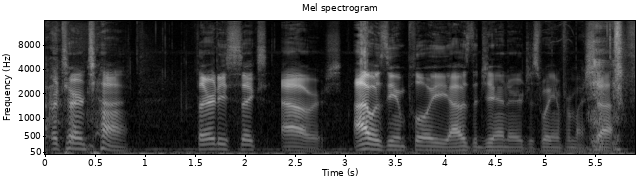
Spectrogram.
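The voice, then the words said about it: Imitates another person's voice. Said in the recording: “I'm Morgan Freeman. ... That was better than any of the ones that we tried.”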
